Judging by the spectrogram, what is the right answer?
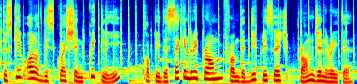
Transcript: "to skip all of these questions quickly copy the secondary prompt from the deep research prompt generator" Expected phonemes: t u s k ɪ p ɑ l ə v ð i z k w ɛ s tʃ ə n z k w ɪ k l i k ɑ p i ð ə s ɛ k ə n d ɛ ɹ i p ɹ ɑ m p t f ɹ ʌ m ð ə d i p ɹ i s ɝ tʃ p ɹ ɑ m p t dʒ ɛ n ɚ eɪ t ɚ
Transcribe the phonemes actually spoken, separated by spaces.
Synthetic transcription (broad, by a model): t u s k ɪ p ɑ l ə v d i s k w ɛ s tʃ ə n k w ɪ k l i k ɑ p i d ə s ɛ k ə n d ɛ ɹ i p ɹ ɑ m f ɹ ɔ m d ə d i p ɹ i s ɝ tʃ p ɹ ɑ m dʒ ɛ n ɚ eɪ t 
